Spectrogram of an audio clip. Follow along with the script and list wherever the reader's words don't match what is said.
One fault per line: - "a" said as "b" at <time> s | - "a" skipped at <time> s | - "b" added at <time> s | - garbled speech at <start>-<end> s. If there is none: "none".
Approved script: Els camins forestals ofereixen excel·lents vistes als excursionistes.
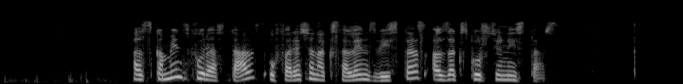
none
